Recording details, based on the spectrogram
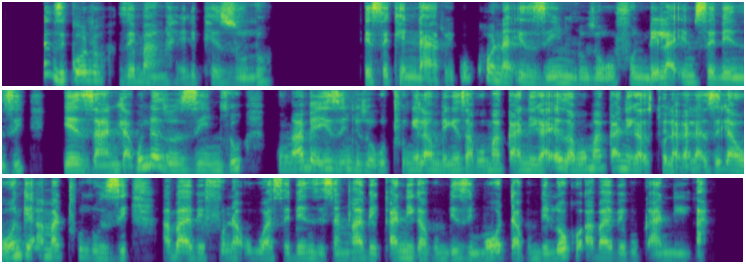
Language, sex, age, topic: North Ndebele, male, 36-49, education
